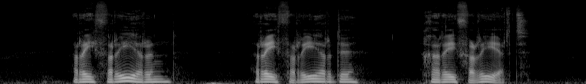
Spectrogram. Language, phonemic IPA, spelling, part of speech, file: Dutch, /reː.fəˈreː.rə(n)/, refereren, verb, Nl-refereren.ogg
- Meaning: to refer to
